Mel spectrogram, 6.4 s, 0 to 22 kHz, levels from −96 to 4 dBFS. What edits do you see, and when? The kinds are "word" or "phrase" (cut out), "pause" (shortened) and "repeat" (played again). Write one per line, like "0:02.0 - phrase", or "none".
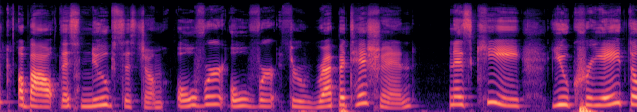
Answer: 0:01.1 - word
0:02.3 - word
0:02.8 - word
0:04.5 - word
